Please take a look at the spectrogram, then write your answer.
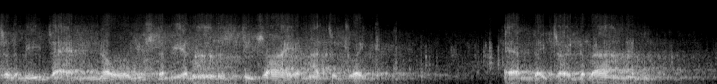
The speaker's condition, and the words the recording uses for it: Laryngectomy. And now, if you break my thumb, I can't talk at all.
